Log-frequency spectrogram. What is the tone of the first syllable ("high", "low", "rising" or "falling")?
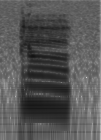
low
